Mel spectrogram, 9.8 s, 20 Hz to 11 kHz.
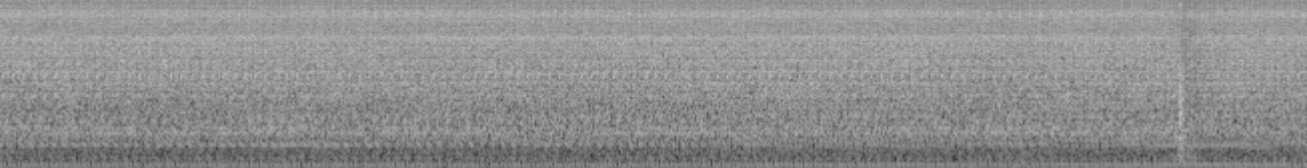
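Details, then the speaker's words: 1974 Ford F100 4x4 V8, long parked, restarted after fuel pump wiring rigged up: steady, even idle with smooth low burble, no misses or ticking; healthy idle. "We'll go ahead and give this another whirl at starting and maybe we'll stay running. Sounds pretty good."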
